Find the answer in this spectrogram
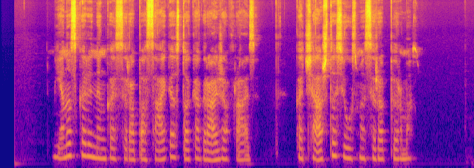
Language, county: Lithuanian, Šiauliai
